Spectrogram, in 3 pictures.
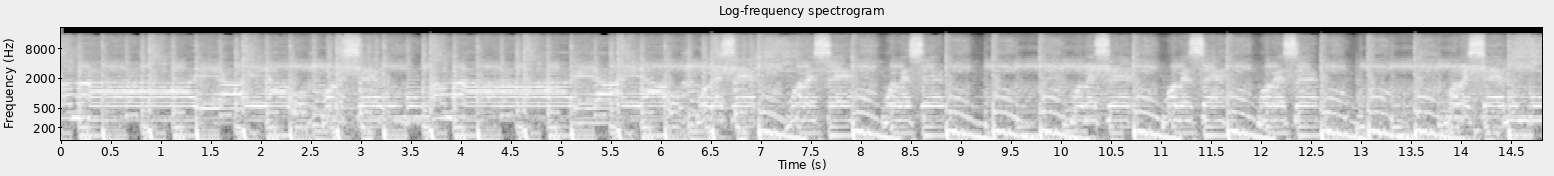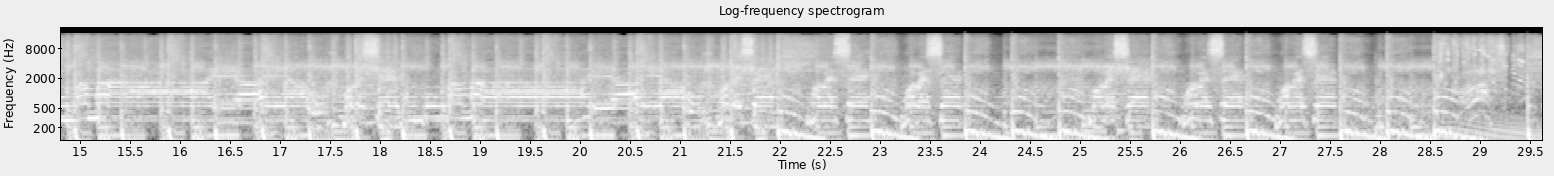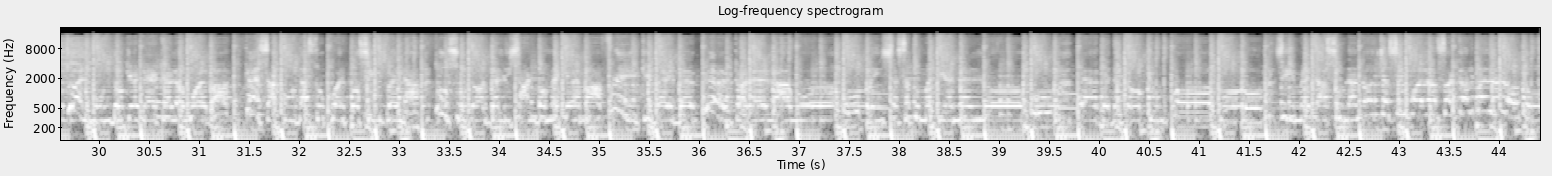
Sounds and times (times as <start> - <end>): Exciting music: 0.0 - 44.4.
